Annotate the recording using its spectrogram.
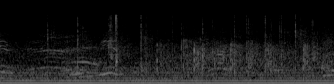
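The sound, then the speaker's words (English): Three scattered, hearty claps from an audience, brief, over a steady low hum and faint room murmur. “Thank you for that three hearty claps.”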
